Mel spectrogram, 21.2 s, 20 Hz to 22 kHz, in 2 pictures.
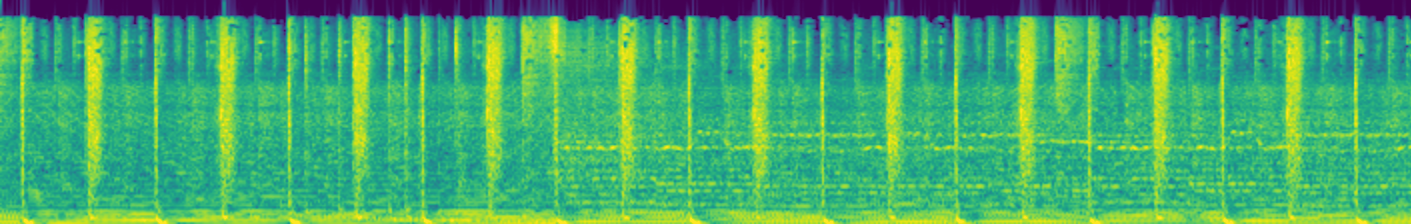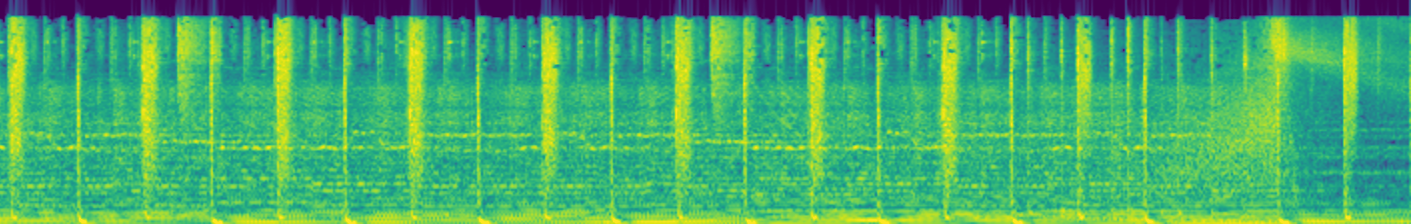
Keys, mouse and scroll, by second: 0.0 click, 1.6 Tab, 1.8 scroll down 2, 2.2 scroll up 2, 2.6 Tab, 3.4-3.9 scroll up 1, 3.9 click, 4.6 s, 5.9 click, 7.1 click, 8.1 s, 9.0 click, 9.3-9.8 scroll down 1, 9.8 click, 10.2 click, 11.6 shift+middle click, 12.0 click, 13.8 1, 14.2 click, 14.8 click, 16.5 ctrl+z, 17.3 click, 18.0 ctrl+r, 19.0 click, 19.6 shift+click, 20.2 click.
